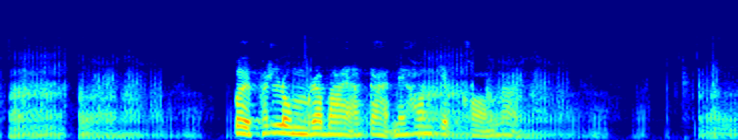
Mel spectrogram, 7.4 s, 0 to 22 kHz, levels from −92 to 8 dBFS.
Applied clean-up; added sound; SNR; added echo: none; Growling; 14 dB; reverberation time 0.5 s.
